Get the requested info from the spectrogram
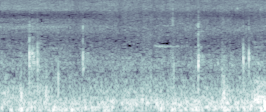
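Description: Footsteps crunching on loose crushed gravel, a few scattered crunches, over a low rumble of wind on the microphone.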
